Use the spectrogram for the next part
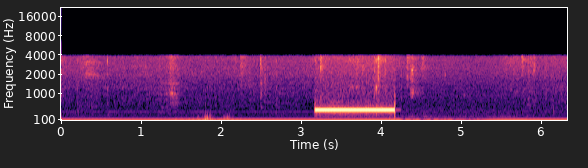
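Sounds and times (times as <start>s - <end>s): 
faint telephone line hum: 0.0s - 6.3s
quiet low rumbles: 0.0s - 6.3s
telephone ringback tone: 3.2s - 4.2s.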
